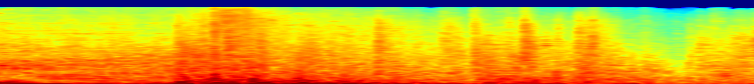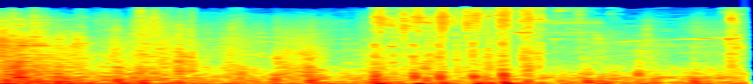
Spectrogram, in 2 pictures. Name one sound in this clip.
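A huge explosion booms and slowly rumbles away.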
